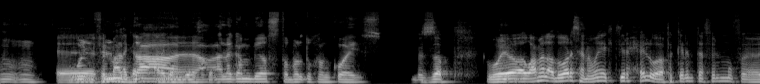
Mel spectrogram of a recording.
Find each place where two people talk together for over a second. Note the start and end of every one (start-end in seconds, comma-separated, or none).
0.6-2.2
